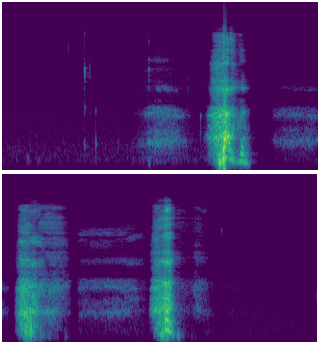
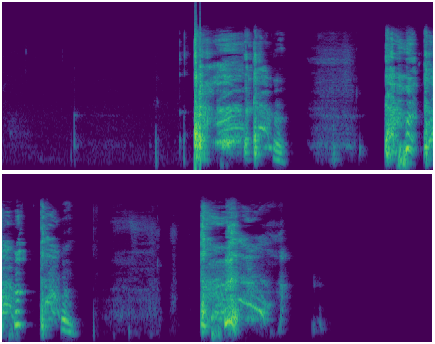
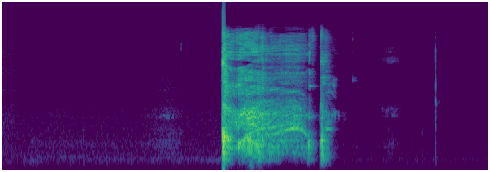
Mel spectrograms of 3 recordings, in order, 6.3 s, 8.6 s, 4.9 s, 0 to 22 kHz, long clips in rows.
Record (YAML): exhalation_length: 6.3 s
exhalation_amplitude: 32768
exhalation_signal_mean_std_ratio: 0.22
three_cough_length: 8.6 s
three_cough_amplitude: 32768
three_cough_signal_mean_std_ratio: 0.35
cough_length: 4.9 s
cough_amplitude: 32768
cough_signal_mean_std_ratio: 0.29
survey_phase: beta (2021-08-13 to 2022-03-07)
age: 45-64
gender: Female
wearing_mask: 'No'
symptom_cough_any: true
symptom_runny_or_blocked_nose: true
symptom_shortness_of_breath: true
symptom_sore_throat: true
symptom_fever_high_temperature: true
symptom_headache: true
symptom_change_to_sense_of_smell_or_taste: true
symptom_loss_of_taste: true
symptom_onset: 2 days
smoker_status: Ex-smoker
respiratory_condition_asthma: false
respiratory_condition_other: false
recruitment_source: Test and Trace
submission_delay: 1 day
covid_test_result: Positive
covid_test_method: RT-qPCR
covid_ct_value: 23.9
covid_ct_gene: ORF1ab gene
